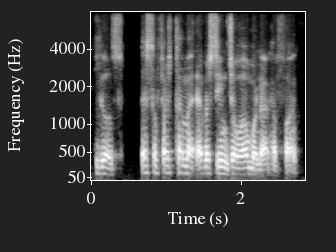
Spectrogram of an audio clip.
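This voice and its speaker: A man guesting on a podcast, talking fast and rambling excitedly, swearing freely and acting out what others said. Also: on the low side, no room sound, lo-fi sound. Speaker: guest fighter. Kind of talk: casual podcast chat.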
